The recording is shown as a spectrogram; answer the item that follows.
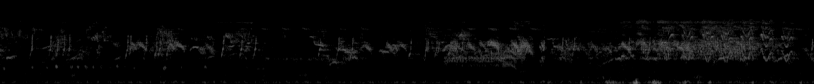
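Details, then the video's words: Birds singing in the early morning, heard more faintly: scattered high chirps and short whistled phrases rise and fall over a soft background hiss, growing busier toward the end. "Birds Best singing in early morning"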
